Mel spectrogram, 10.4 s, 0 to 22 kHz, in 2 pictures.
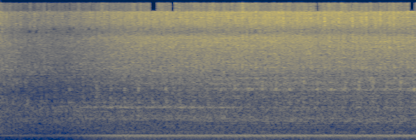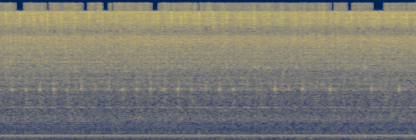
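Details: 2007 Toyota Tacoma TRD Sport 4.0 L 1GR-FE, 239,000 miles, idling: light even knock about 230 per minute, never fading, unchanged since 180,000 miles; owner suspects piston slap.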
